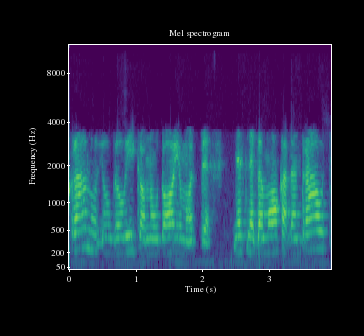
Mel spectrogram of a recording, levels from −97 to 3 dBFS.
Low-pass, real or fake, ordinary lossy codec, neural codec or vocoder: 10.8 kHz; fake; AAC, 48 kbps; vocoder, 44.1 kHz, 128 mel bands every 256 samples, BigVGAN v2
